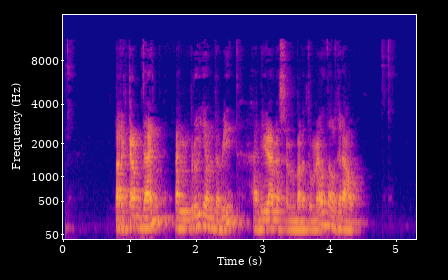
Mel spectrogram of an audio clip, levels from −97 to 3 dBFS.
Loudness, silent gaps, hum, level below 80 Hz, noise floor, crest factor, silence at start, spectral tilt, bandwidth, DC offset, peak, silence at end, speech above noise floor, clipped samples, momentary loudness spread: -23 LUFS; none; none; -56 dBFS; -75 dBFS; 22 dB; 0.8 s; -7 dB/octave; 11.5 kHz; under 0.1%; -2 dBFS; 0.85 s; 52 dB; under 0.1%; 9 LU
